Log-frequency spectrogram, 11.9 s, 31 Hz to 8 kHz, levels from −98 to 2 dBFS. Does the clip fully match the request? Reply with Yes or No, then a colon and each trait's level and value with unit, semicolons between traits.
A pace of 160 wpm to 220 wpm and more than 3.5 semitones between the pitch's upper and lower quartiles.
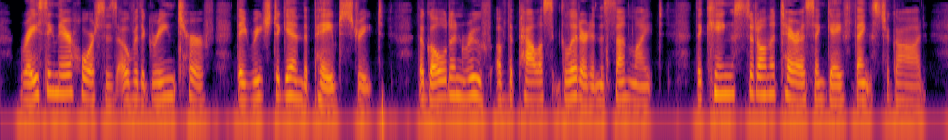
Yes: average, 170 wpm; average, 3.9 semitones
